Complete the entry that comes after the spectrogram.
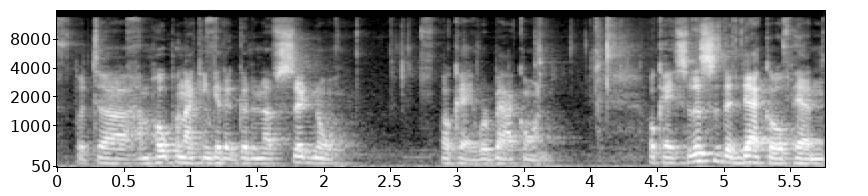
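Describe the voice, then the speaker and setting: A man at a very fast pace with long, frequent pauses and fairly even intonation, audible room echo and noticeable background noise. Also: medium pitch for a man. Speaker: gun YouTuber. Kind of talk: livestream product demo. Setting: home livestream at gun table. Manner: halting, casual.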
